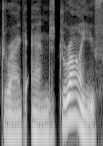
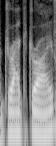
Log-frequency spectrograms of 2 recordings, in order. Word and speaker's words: Drag x Drive: out my review of Drag and Drive, or Drag X Drive, as it's written, or Drag Drive, like anime fans might mistakenly think that it's pronounced.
